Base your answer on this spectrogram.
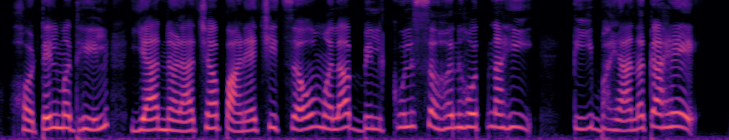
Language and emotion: Marathi, disgusted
